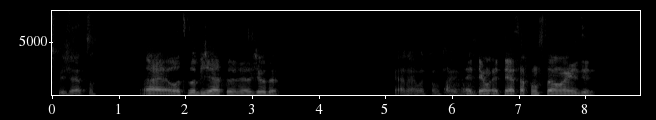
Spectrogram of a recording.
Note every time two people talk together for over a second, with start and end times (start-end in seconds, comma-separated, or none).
none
